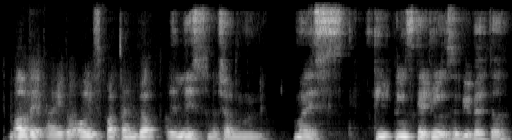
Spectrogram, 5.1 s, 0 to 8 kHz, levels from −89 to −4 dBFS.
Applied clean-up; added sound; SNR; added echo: neural mask model DeepFilterNet 3.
